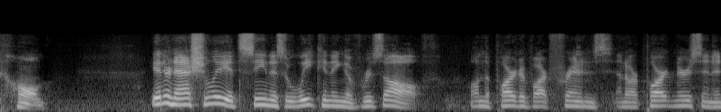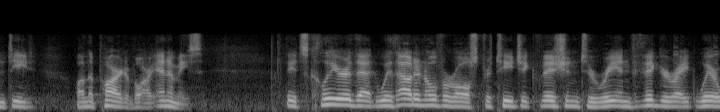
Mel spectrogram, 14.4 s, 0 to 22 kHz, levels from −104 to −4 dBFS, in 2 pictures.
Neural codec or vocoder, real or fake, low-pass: codec, 16 kHz in and 24 kHz out, 0.6 kbps, FocalCodec, streaming, 4096 codes; fake; 7.2 kHz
